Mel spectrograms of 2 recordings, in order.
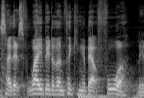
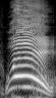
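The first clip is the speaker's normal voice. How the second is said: very loud, high, drawn-out exclamation; shocked disbelief; 12 semitones higher, 13 dB louder than usual. Shown as a demonstration. Reacting to news of a cat eating a dog, shocked disbelief. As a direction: cry out in astonished disbelief. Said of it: "an expression of shock or unbelief or surprise".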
